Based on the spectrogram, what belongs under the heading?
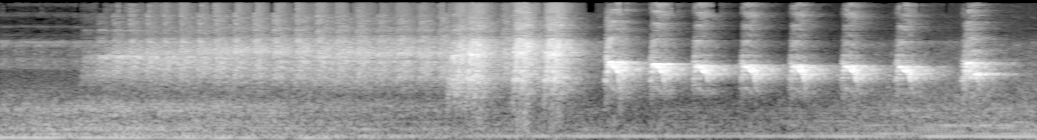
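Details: Grey-cheeked bulbul recording used as a lure to get a caged bird singing: a hissy, buzzy stretch gives way to harsh chattering bursts, then a run of about eight sharp, evenly spaced notes, roughly two a second.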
